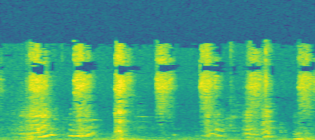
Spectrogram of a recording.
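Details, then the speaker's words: Sole elliptical trainer: rhythmic high squeaks, about two a second, as wheels roll on rails that got wet then very dry; fix is cleaning the rails and applying lubricant. "a lot of times with ellipticals when they either get sweat down on these rails or in my case if the rails get wet and very then very dry it makes a loud squeaky noise"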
